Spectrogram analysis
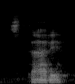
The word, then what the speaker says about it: studied: Van a pronunciar la D. Cold. Vibration. Cold. Study. Vibration. Studied.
